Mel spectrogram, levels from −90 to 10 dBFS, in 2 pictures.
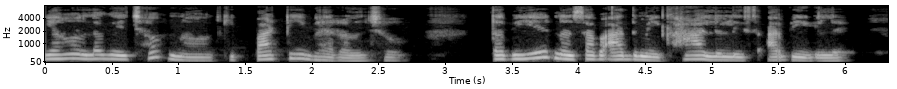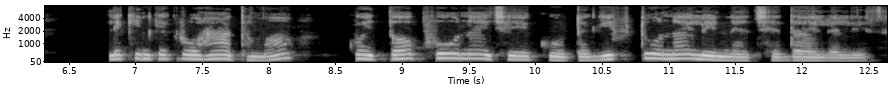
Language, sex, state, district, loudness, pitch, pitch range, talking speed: Angika, female, Bihar, Bhagalpur, -19 LUFS, 195 Hz, 155-215 Hz, 160 wpm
